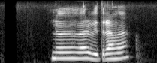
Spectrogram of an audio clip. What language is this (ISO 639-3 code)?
nep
